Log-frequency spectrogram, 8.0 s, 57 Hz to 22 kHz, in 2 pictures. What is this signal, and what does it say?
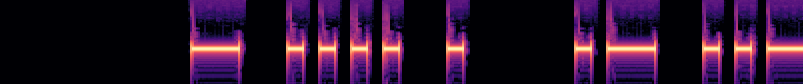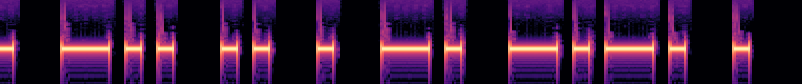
Morse code, heard as a keyed tone, about 14 wpm, 700 Hz. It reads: THE AUDIENCE
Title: Sentences from Top 1000 Words - Review Part 5 - 15wpm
